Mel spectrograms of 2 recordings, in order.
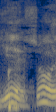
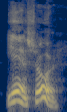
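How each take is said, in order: First: It sounds reluctant and unwilling. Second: It sounds eager and willing.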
